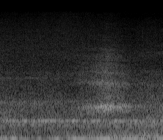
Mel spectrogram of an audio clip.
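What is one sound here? Flames burst with a whoosh.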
